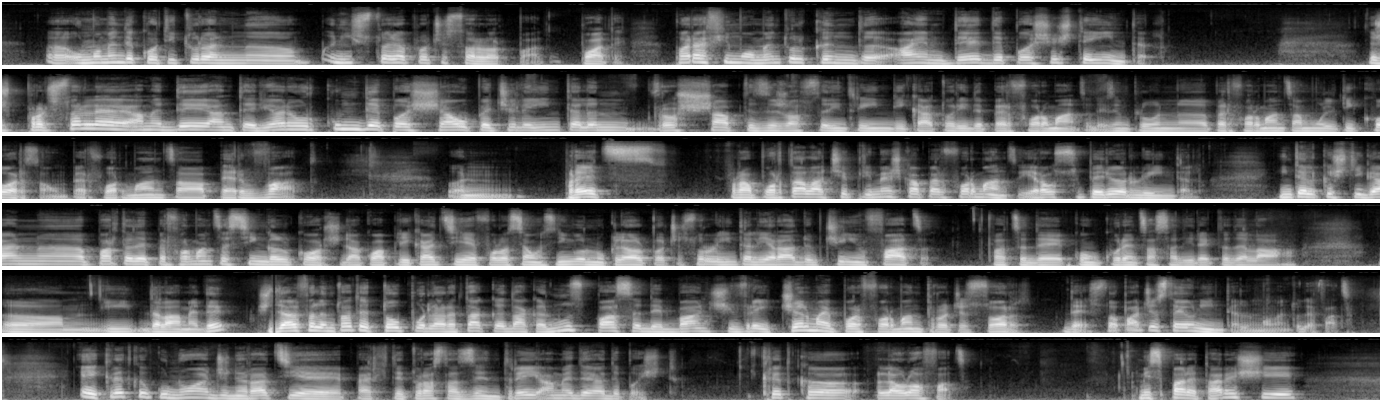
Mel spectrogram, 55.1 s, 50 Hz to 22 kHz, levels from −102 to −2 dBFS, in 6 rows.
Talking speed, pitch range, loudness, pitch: 155 wpm, 115-155 Hz, -21 LUFS, 135 Hz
